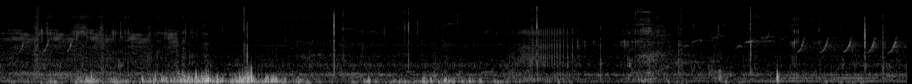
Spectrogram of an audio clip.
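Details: Goat asleep in a field on the first day of spring, snoring: rough, low breathy rasps with a loud burst of grunting breaths early on, then softer, uneven exhalations fading out, with faint bird chirps high above.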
